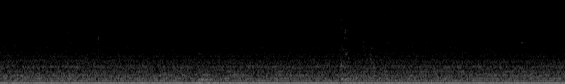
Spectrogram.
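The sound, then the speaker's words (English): Water running into a water bottle set high up on a desk platform, a quiet, steady pour with faint dripping textures and no pauses throughout. “Trying to fill up my water without overfilling it because it's high up on my desk.”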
